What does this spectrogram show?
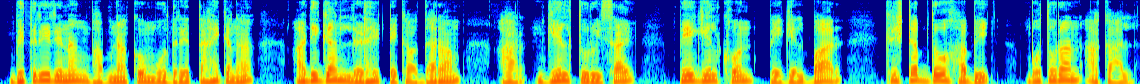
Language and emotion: Santali, neutral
